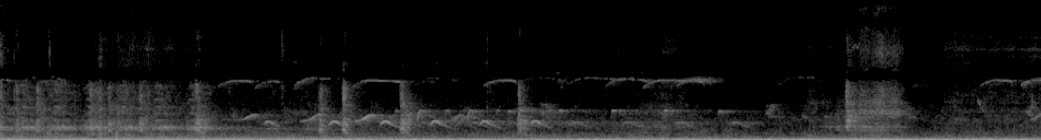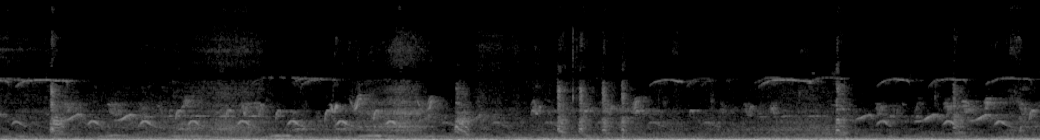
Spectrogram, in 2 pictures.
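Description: Songbirds chirping in short runs of quick, repeated arched calls, over a steady low rumble.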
